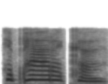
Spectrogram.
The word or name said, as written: hepatica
